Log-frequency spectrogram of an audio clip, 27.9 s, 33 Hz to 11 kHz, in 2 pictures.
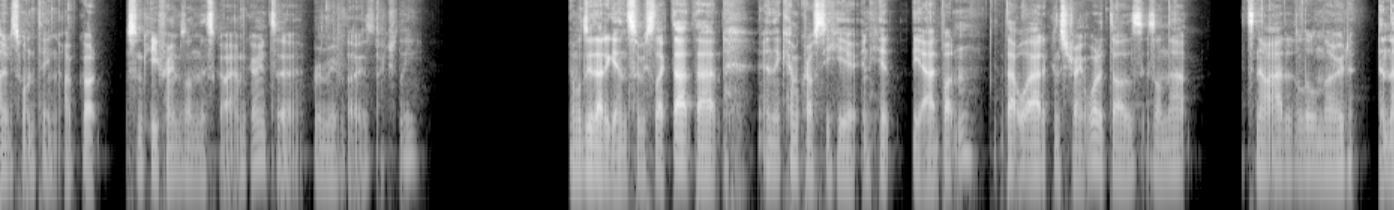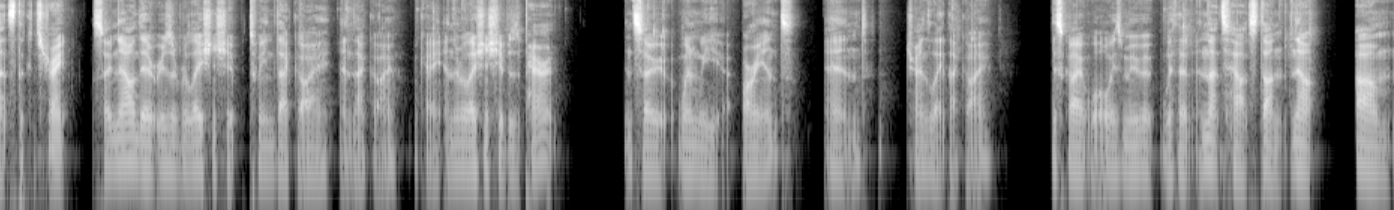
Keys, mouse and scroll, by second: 0.0-0.4 typing, 0.5 double click, 3.8 ctrl+shift+v, 5.8 double click, 6.7 shift+click, 12.6 double click, 17.3 ctrl+click, 18.5 double click, 19.1 typing, 20.5 typing, 24.0 typing, 25.6-27.3 typing.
